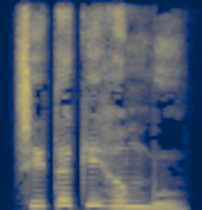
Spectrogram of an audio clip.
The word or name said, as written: ಚಿಟಕಿಹಂಬು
